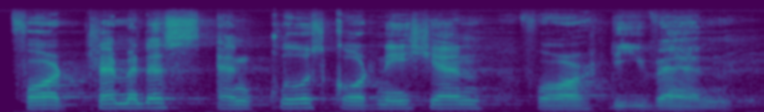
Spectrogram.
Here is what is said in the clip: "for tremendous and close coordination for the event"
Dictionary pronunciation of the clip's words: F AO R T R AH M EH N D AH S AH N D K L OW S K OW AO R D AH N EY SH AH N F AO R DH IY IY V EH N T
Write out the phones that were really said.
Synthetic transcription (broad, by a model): F AO R T R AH M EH D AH S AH N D K L OW S K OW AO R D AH N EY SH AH N F AO R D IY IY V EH N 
